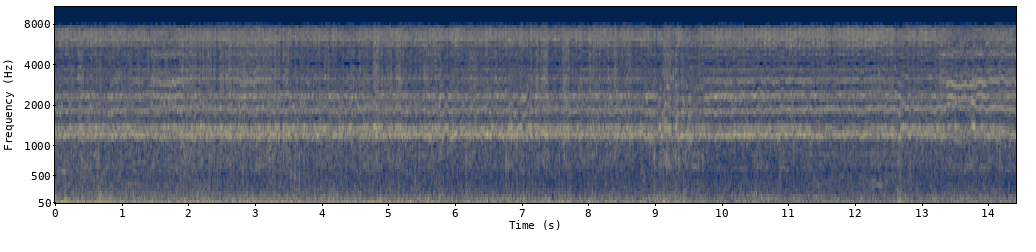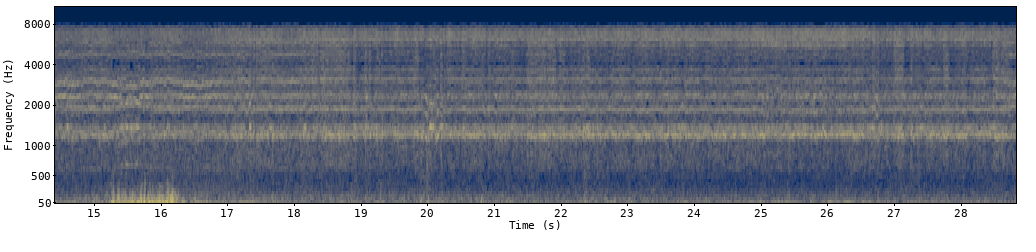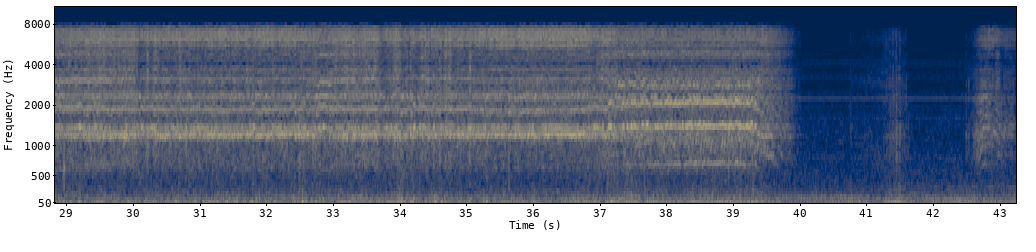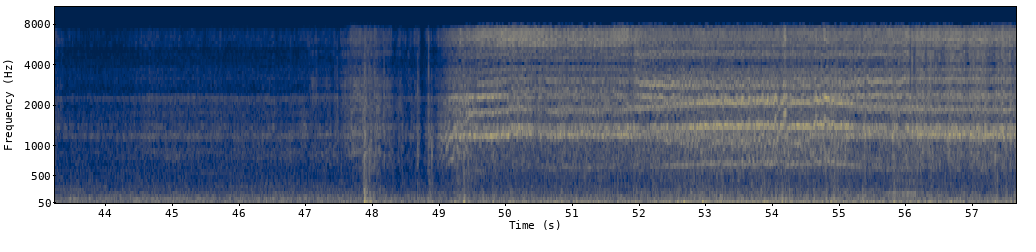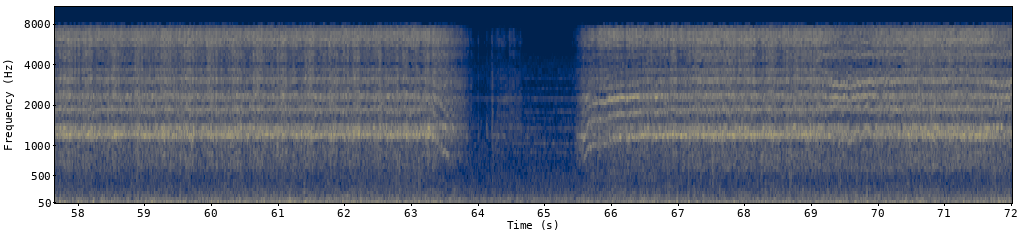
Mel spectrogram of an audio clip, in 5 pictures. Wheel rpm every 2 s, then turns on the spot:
160, 160, 160, 160, 160, 160, 160, 160, 160, 160, 160, 160, 160, 160, 160, 160, 160, 160, 160, 100, 0, 30, 30, 40, 90, 160, 160, 160, 160, 160, 160, 110, 50, 160, 160, 160.
none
